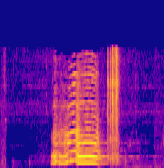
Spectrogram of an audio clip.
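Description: A screamer, a large gray crested bird of Brazil's Pantanal, gives a single loud honking, goose-like call lasting under a second, followed by a softer falling note, alone against quiet surroundings.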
